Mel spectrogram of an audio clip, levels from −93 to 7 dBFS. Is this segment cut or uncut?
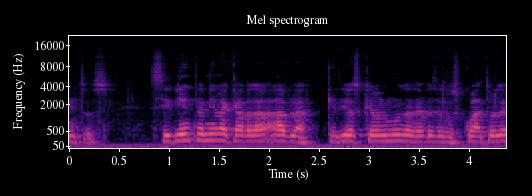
cut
